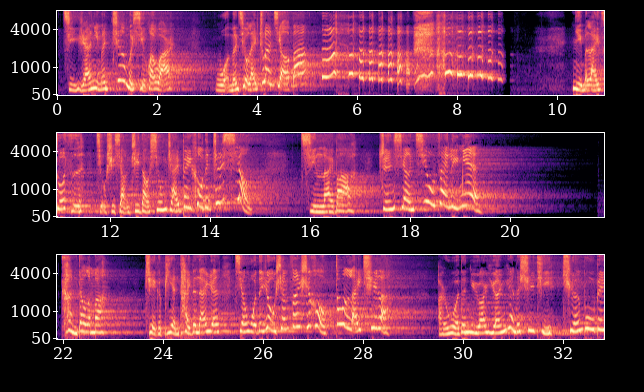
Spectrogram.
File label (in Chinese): 女 动漫 女鬼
